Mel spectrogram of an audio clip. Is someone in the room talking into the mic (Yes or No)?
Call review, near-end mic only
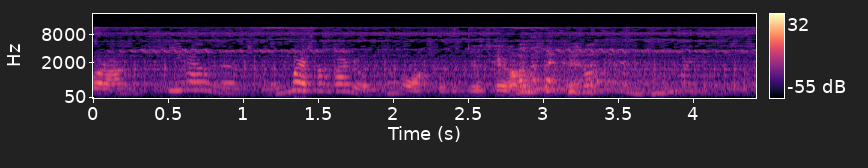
Yes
